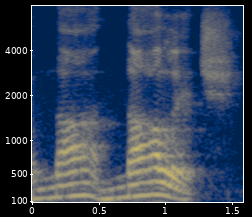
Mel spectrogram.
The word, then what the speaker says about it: knowledge: Então aqui, olha, apesar do início da palavra ser exatamente igual, né? A palavra know, a pronúncia agora é com O aberto, ó, knowledge, ok?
